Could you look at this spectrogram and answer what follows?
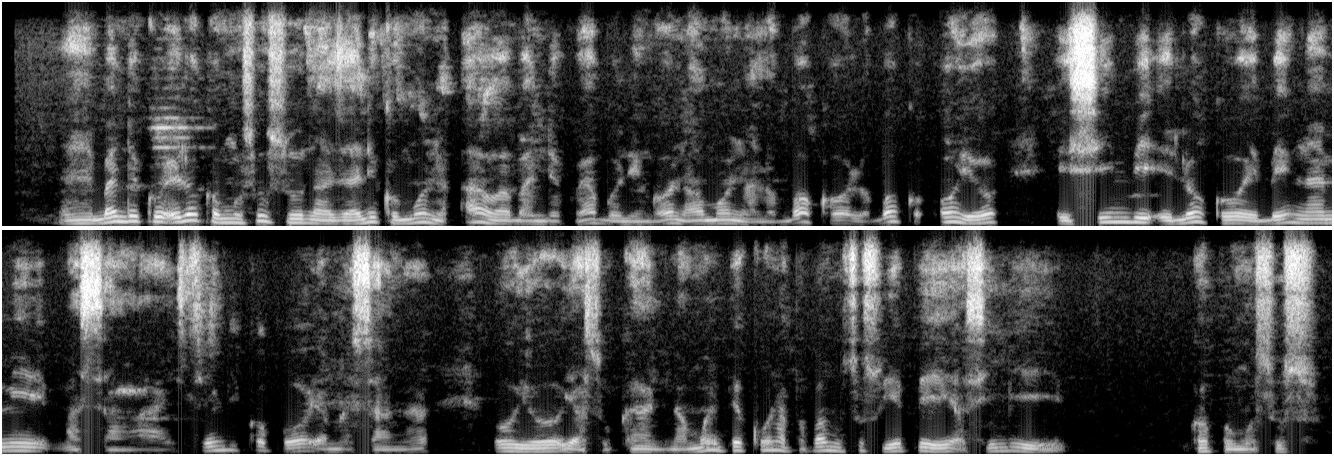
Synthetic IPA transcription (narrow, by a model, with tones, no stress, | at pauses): ba˨nde˨ko˨e˨lɔ˦kɔ˨mo˨su˦su˨na˨za˨li˦ko˨mɔ˦na˨a˦wa˨ba˨nde˨ko˨ja˨bo˨li˨ŋɡo˦na˨o˦mɔ˦na˨lo˨bɔ˦kʰɔ˦lo˨bɔ˦kɔ˨o˦jo˦ | e˨si˦mbi˦ʔe˨lɔ˦kɔ˨e˨be˦ŋɡa˦mi˦ma˨sa˨ŋa˨e˨si˦mbi˦kɔ˦pɔ˦ja˨ma˨sa˨ŋa˨˦ | o˦jo˦ja˨su˨ka˦li˨na˨mɔ˦ni˦pe˦ko˦na˨pa˨pa˦mo˨su˦su˨je˦pe˦a̰˨si˦mbi˦ | kɔ˦pɔ˨mo˨su˦su̥˨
